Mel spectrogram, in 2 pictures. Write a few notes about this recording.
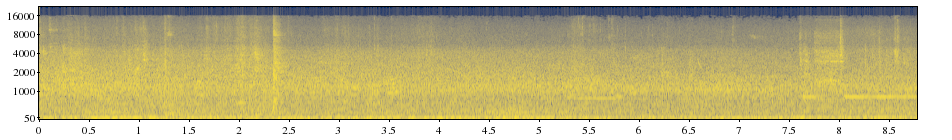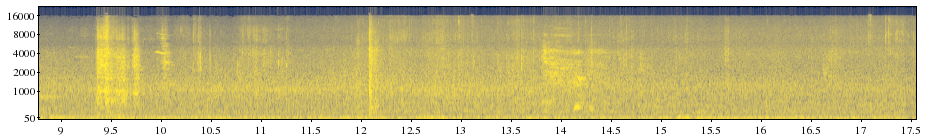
ein- und abfahrt eines sbahn zuges, nachmittags, soundmap nrw: topographic field recordings, social ambiences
